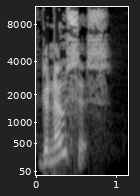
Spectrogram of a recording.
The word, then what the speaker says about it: gnosis: Now, there's another Greek word that's gnosis. Gnosis. That's a long O.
